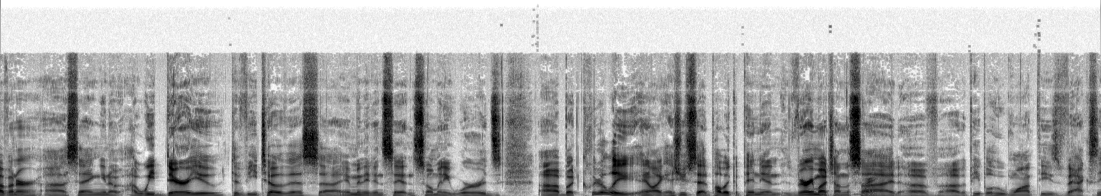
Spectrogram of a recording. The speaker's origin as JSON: {"language": "English", "town": "Buffalo", "region": "New York", "country": "United States", "tie": "born or raised there", "said": "I grew up in Buffalo, which is right."}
